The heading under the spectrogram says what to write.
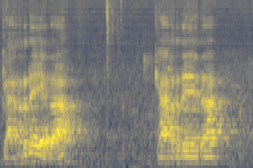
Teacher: You need two or more vibrations for the first R and only one closure for the second.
